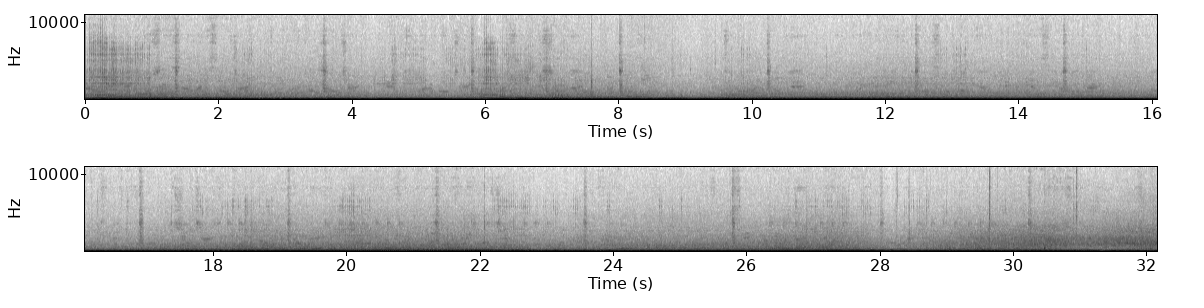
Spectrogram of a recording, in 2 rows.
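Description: Honda B20B non-VTEC four-cylinder with an aftermarket Vibrant muffler, heard from inside the Civic hatchback's cabin, running at low revs with a steady low drone; its pitch shifts a little a few times as the car pulls through a lot.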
